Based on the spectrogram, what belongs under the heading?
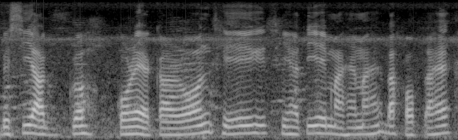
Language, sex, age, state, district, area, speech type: Assamese, male, 60+, Assam, Golaghat, rural, spontaneous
